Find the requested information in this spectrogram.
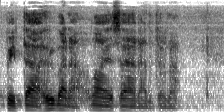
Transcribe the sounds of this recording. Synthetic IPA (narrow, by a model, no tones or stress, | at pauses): pit̪æːhyʋænæ̰lɑinsæːɾænt̪ønæ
